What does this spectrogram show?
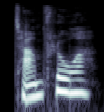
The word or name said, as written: tarmflora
